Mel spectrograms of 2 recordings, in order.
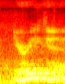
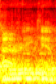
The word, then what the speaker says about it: Eureka: Eureka, right? It's spelled Eureka. My eyes want me to say Eureka, but I have to tell myself Eureka.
